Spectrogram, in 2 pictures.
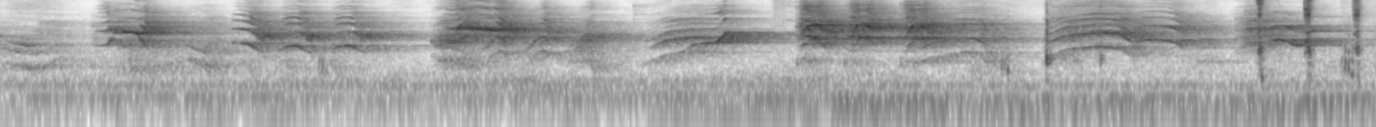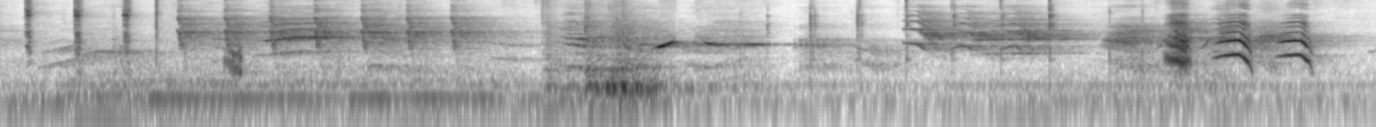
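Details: Parrot in India chattering at length: harsh screeches, squeaky arched notes and sharp clicks in dense irregular bursts, with a low hum beneath.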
